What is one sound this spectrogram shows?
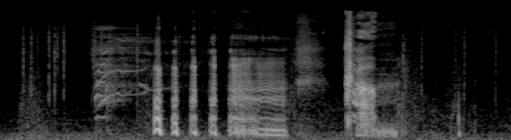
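An elderly woman cackles and speaks briefly.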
